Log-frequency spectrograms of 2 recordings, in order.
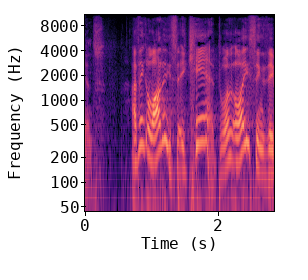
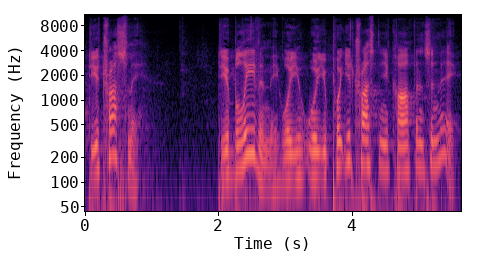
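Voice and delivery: soft, lower, earnest asking; gentle questioning; 3 semitones lower, 10 dB quieter than usual. Acted. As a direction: invite trust quietly. God gently asking for trust.

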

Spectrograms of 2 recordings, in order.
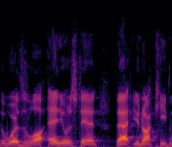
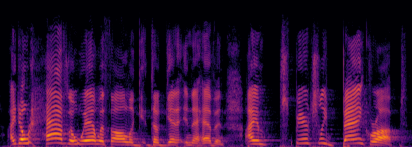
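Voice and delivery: higher, louder, slowing on bankrupt; broken sinner; 7 semitones higher, 4 dB louder than usual. Retold or imitated. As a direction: cry out your spiritual bankruptcy.

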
